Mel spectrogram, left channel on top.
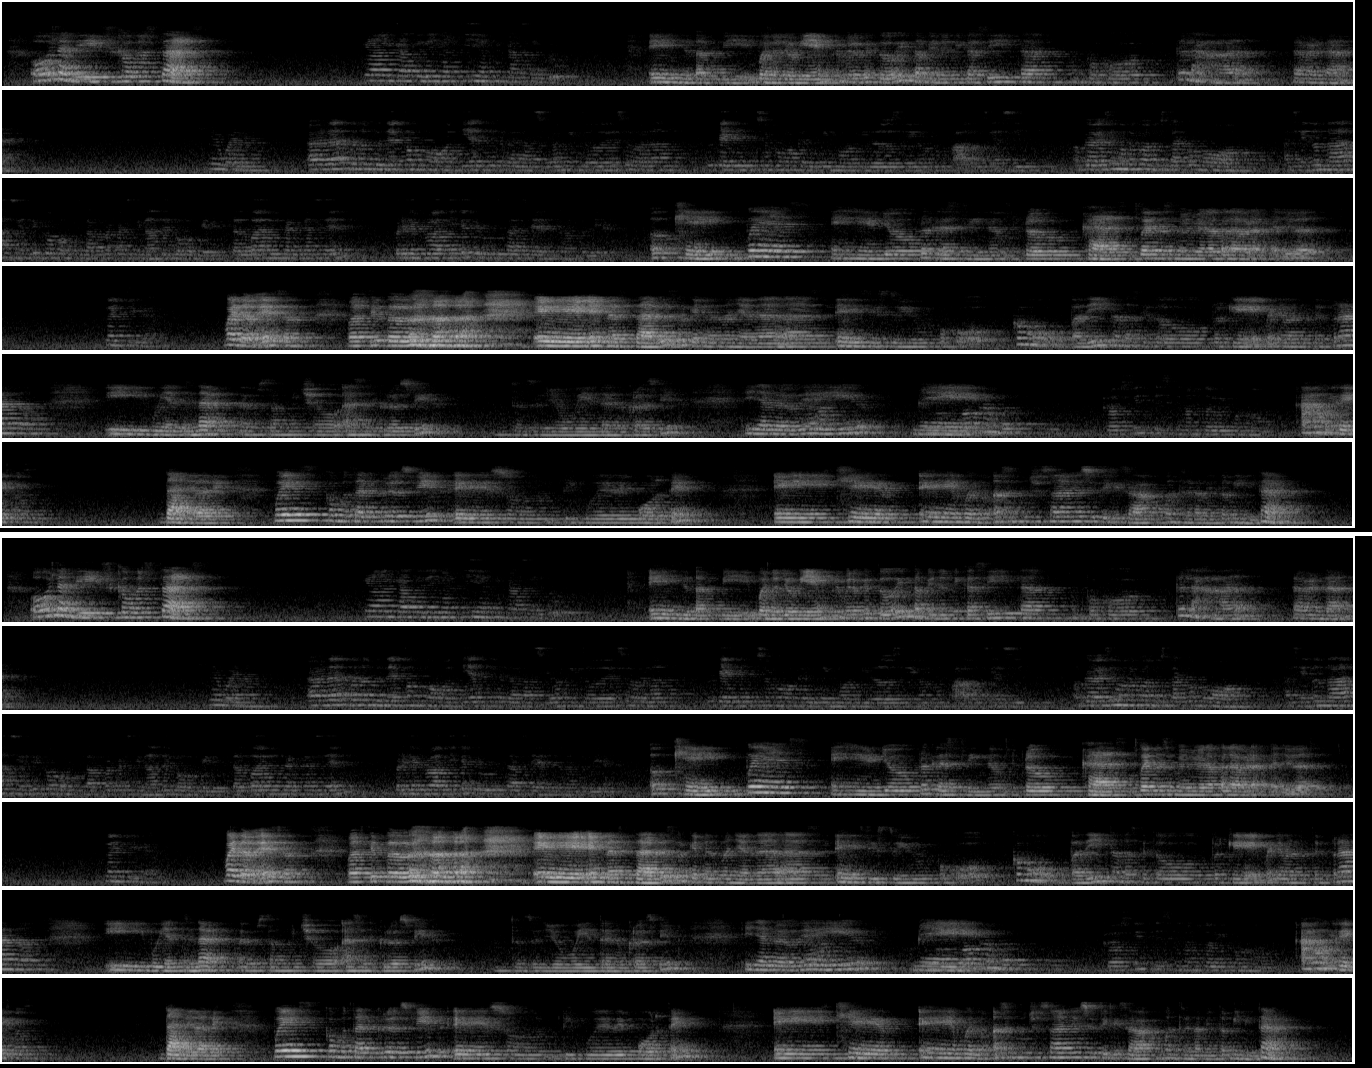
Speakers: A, on the right (about 35°); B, on the left (about 15°).
A: Hola Liz, ¿cómo estás?
B: que hay catering aquí en mi casa. ¿Y tú?
A: Eh, yo también, bueno, yo bien, primero que todo, y también en mi casita, un poco relajada, la verdad.
B: Qué bueno. La verdad es bueno tener como días de relajación y todo eso, ¿verdad? Porque hay días que son como que bien movidos y bien ocupados y así. Aunque a veces uno cuando está como haciendo nada se siente como que está procrastinando y como que trata de buscar qué hacer. Por ejemplo, ¿a ti qué te gusta hacer durante el día?
A: Ok, pues eh, yo procrastino, procras, bueno, se me olvidó la palabra, ¿me ayudas?
B: Tranquila.
A: Bueno, eso, más que todo <laughs> eh, en las tardes, porque en las mañanas eh, sí estoy un poco como ocupadita, más que todo porque me levanto temprano. y voy a entrenar. Me gusta mucho hacer CrossFit, entonces yo voy y entreno CrossFit y ya luego de
B: Ah,
A: ahí
B: entiendo.
A: me...
B: pero puedo preguntarte qué es CrossFit, es que no estoy como, no
A: Ah,
B: había
A: ok,
B: escuchado esa.
A: dale, dale. Pues como tal, CrossFit es un tipo de deporte eh, que, eh, bueno, hace muchos años se utilizaba como entrenamiento militar.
